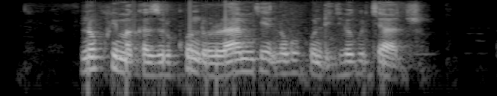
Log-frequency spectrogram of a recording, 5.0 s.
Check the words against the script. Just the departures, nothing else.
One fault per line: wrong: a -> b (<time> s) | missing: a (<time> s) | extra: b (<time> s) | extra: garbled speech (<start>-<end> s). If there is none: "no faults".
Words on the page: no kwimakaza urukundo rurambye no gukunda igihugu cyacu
no faults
